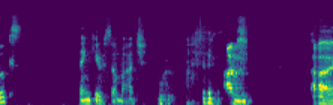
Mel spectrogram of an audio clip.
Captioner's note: chuckles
